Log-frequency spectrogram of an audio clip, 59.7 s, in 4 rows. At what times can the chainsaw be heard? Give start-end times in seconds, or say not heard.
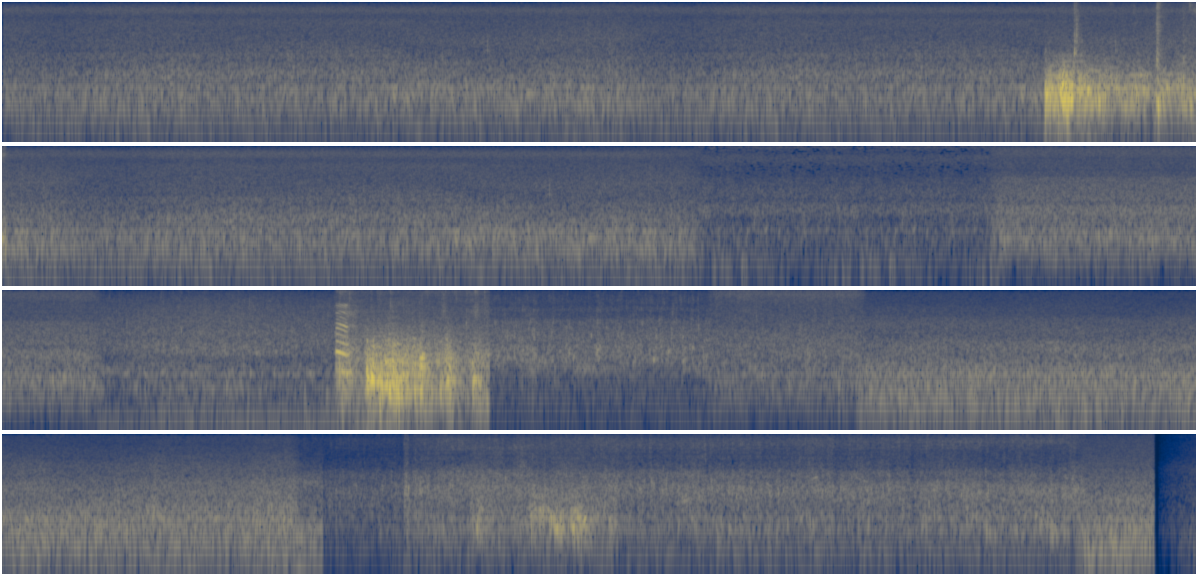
not heard.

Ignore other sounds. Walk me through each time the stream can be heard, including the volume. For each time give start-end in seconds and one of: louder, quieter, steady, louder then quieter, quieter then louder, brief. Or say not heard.
0.0-59.6 steady.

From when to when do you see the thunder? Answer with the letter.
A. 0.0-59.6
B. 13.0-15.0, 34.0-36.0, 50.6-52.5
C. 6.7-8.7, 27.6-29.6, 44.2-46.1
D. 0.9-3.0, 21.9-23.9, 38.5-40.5
B.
